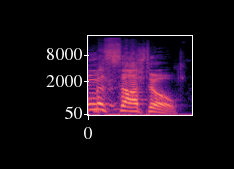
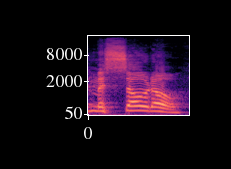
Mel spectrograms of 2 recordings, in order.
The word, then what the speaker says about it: Misato: I said Misato. No, you said Misoto. Oh, I did. You said you like butchered that name in ways that I didn't even think was possible.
